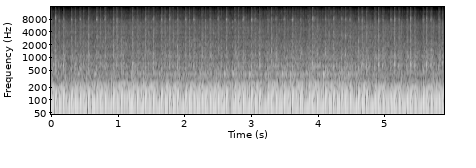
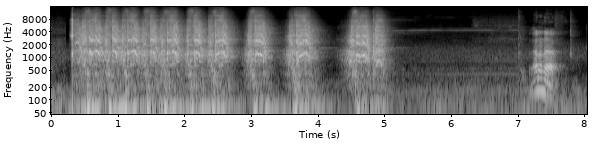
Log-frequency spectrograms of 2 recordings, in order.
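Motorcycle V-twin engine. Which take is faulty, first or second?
second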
